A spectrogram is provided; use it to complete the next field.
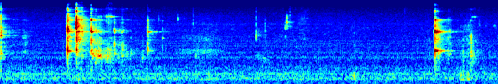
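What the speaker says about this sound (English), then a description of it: "I'll add some to the pan and stir it around" Spoon clinks and soft scraping against a pan while butternut squash and apple pieces are stirred, two short clusters of clatter separated by near quiet.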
